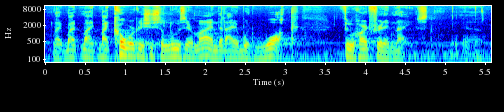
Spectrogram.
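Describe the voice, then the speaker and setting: A man with a New York accent speaks at a fairly quick pace and medium pitch, with ordinary pitch variation. His voice is somewhat breathy and dark, mellow in tone, with big swings in loudness. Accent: New York City. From Brooklyn, New York. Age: 40s. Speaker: financial advisor. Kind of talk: casual chat.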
